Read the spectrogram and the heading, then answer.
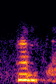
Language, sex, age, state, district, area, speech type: Sindhi, female, 30-45, Gujarat, Surat, urban, conversation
